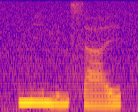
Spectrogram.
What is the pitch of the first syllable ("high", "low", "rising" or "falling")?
high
